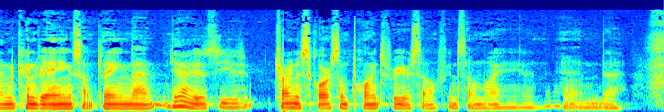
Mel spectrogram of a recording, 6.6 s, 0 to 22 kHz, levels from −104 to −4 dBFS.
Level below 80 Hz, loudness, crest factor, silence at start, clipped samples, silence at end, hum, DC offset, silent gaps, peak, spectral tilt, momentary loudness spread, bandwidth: -54 dBFS; -25 LUFS; 24 dB; 0 s; under 0.1%; 0 s; none; under 0.1%; none; -2 dBFS; -6 dB/octave; 13 LU; 16 kHz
